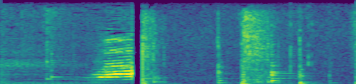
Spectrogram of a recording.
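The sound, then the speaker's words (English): A cat gives a drawn-out, rising meow, followed by loud, muffled low thumps and rustling bursts, with no speech. “I'm going to get off this podcast before the cat drives me mental.”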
